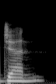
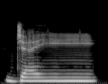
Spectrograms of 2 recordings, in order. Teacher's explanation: And if the next letter Ya is coming, so it means that this Jan sound is going to merge with Ya and sound becomes Jai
